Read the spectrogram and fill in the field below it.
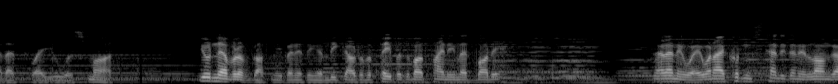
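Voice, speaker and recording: An actor playing a nervous, confessing murderer in 1940s radio acting style, intense and dramatic. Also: male voice, medium pitch, natural voice. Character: nervous male murderer confessing, cocky then rattled. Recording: muffled 1940s radio recording with music.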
